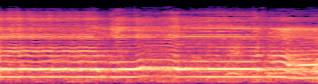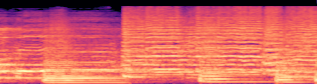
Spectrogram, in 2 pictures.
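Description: Banda sinaloense playing live: a male singer holds one long note for about the first three seconds. Then the brass section comes in with short, rhythmic chords, trumpets over low trombone and bass notes.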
